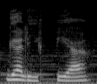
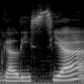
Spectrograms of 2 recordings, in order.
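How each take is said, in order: First: It is said the Spanish way with a lisp. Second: It is said with English pronunciation. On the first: "In Spanish it's Galicia, with your favorite little Spanish lisp" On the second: "that's how you would pronounce it in English"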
